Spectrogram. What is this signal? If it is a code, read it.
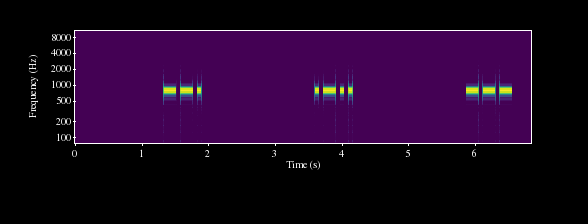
Morse code, heard as a keyed tone, about 19 wpm, spaced as for 5 wpm, 800 Hz. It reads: GLO
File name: Special INGs / Special INGs-mp3s / VerySlowToFaster Ing @18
